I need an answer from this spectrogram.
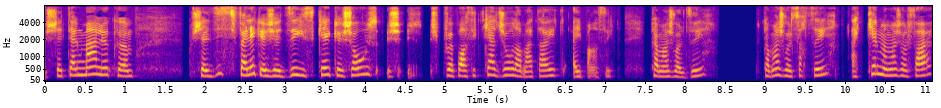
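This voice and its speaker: A woman with a Quebec accent, fairly high in pitch, with ordinary pitch variation, a moderate pace and a quiet background. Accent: Québécois French. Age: 30s. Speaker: content creator. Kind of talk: casual chat. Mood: candid, emotional personal stories. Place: studio. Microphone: studio mic.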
